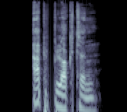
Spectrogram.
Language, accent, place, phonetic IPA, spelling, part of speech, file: German, Germany, Berlin, [ˈapˌblɔktn̩], abblockten, verb, De-abblockten.ogg
- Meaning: inflection of abblocken: 1. first/third-person plural dependent preterite 2. first/third-person plural dependent subjunctive II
